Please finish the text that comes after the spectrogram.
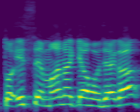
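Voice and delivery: normal talking voice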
